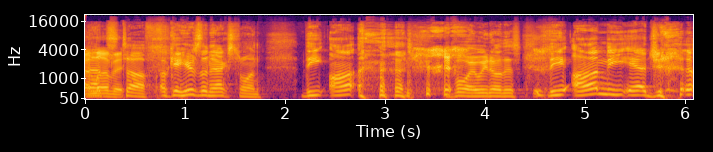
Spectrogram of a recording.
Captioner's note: laughs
